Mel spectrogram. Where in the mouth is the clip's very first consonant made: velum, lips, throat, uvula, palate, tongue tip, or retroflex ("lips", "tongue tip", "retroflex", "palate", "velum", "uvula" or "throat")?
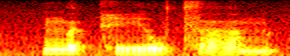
velum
